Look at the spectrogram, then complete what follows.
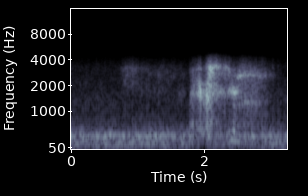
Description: Today I'm sneezing a lot...This is a video with no stifled sneezes.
